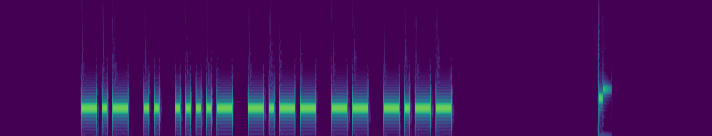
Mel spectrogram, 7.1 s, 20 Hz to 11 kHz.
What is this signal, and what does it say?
Morse code, heard as a keyed tone, about 23 wpm, 700 Hz. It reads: KI4YMY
